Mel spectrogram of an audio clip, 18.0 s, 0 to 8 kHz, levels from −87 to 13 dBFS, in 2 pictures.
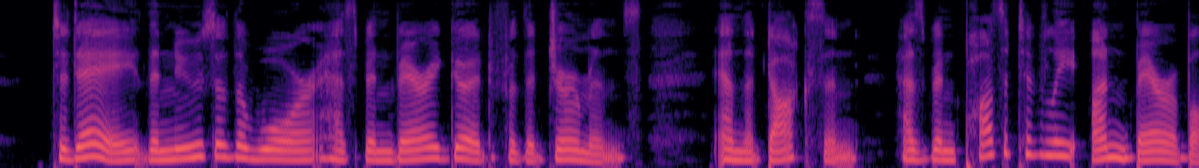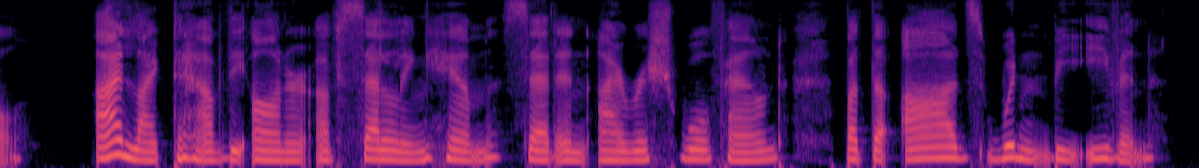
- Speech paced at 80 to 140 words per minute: Yes, slow, 135 wpm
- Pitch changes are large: No, average, 3.2 semitones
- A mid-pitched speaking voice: Yes, medium, 175 Hz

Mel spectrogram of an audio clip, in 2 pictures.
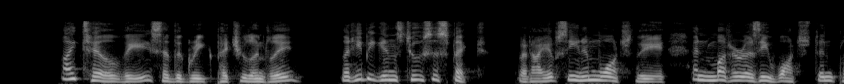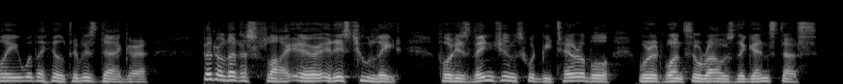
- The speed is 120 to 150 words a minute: No, average, 190 wpm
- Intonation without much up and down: No, average, 4.7 semitones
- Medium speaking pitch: Yes, medium, 155 Hz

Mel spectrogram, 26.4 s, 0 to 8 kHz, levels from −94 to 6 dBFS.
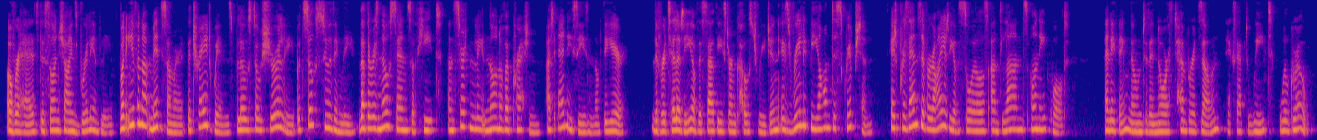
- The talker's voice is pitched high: Yes, high, 215 Hz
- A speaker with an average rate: Yes, average, 150 wpm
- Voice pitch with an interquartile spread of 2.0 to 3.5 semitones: No, average, 4.1 semitones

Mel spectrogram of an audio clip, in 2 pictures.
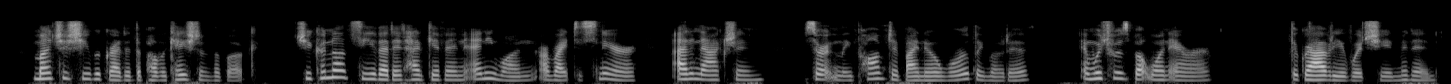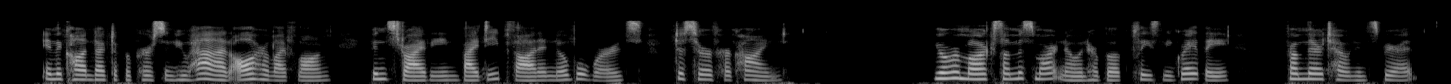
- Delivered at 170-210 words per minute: Yes, average, 175 wpm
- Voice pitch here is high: Yes, high, 210 Hz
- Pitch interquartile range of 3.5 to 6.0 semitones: Yes, average, 4.2 semitones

